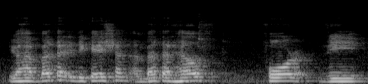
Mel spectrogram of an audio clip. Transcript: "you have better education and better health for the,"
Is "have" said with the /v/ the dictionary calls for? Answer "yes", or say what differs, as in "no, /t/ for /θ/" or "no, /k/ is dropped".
yes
